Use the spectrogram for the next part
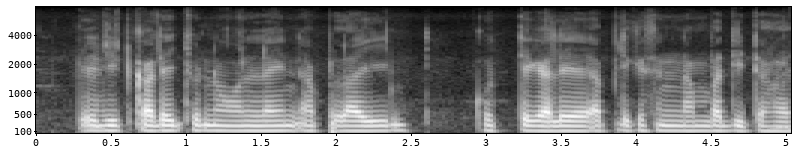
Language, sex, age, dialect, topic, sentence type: Bengali, male, 18-24, Standard Colloquial, banking, statement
